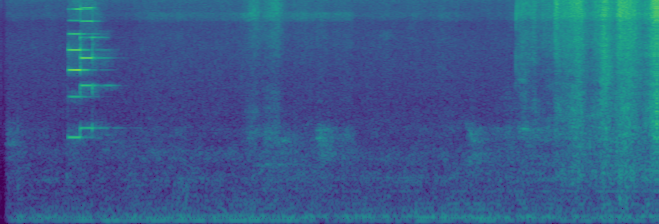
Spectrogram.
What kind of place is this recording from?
elevator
